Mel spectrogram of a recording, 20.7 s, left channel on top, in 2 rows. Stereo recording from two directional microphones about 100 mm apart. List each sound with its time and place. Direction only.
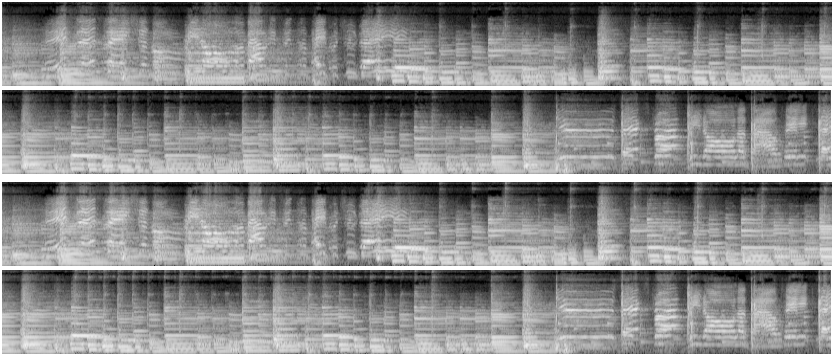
0.6 s music: 30° right (ahead or behind)
4.5 s music: 35° right (ahead or behind)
